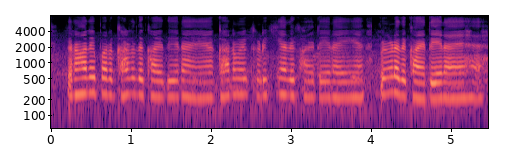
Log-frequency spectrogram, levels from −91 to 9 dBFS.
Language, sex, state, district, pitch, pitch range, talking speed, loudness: Hindi, male, Uttarakhand, Uttarkashi, 230 Hz, 215-245 Hz, 210 wpm, -20 LUFS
